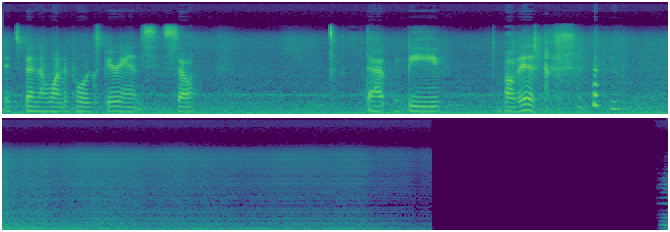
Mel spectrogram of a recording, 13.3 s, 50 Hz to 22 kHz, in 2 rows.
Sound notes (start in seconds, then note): 9.9 laughs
